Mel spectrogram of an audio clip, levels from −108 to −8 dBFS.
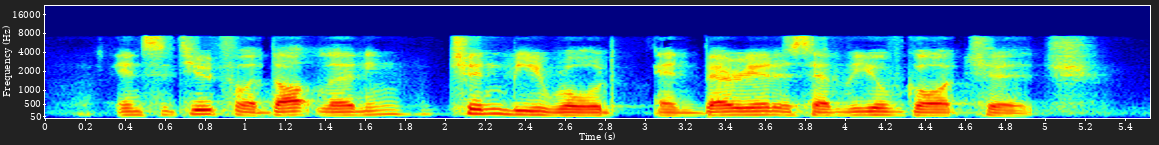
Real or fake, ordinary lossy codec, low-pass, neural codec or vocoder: fake; AAC, 32 kbps; 7.2 kHz; codec, 16 kHz, 1.1 kbps, Voila-Tokenizer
